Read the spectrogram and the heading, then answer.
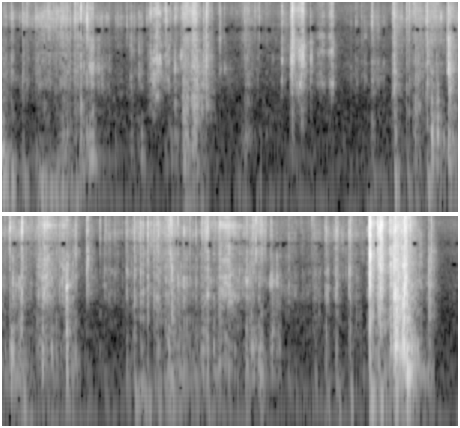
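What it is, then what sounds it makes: Glycerin soap bar being carved. A palm-sized, solid translucent green glycerin soap bar is held in one hand while its edge is shaved into curls with a metal blade. Soft, dry scraping and cutting sounds come in short bursts with brief pauses. The clip ends with a louder, brighter stretch of scraping.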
